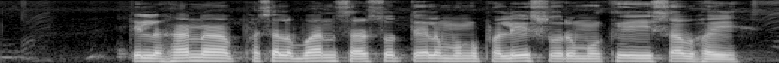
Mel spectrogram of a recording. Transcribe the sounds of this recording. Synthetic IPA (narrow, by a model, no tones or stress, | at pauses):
t̪ilɦɐnapʰɐsəlbɐnd̪sɐɾsot̪eːlmʊŋɡpʰəlisuɾmukʰisəbɦəj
